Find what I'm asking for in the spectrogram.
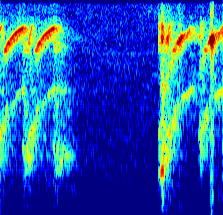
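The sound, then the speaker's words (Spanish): A security alarm sounds from a keypad: shrill, warbling electronic tones in two bursts, separated by a pause of about a second. “Sonó su alarma, ¿verdad?”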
